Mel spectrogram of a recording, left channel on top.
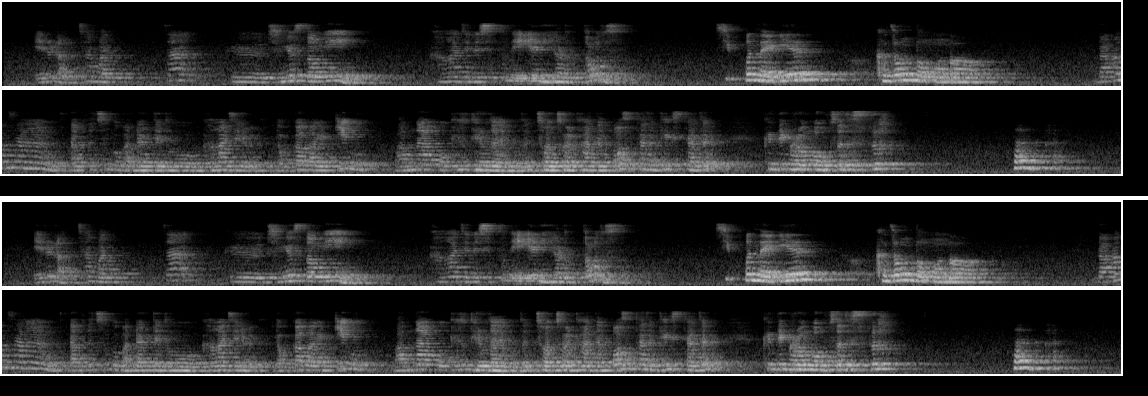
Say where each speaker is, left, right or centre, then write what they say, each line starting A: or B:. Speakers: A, on the right; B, on the right.
A: 애를 낳자마자 그 중요성이 강아지는 10분의 1 이하로 떨어졌어.
B: 10분의 1? 그 정도구나.
A: 어, 나 항상 남자친구 만날 때도 강아지를 옆가방에 끼고 만나고 계속 데리고 다녔거든. 전철 타든 버스 타든 택시 타든. 근데 그런
B: 어,
A: 거 없어졌어. <laughs>
B: <laughs>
